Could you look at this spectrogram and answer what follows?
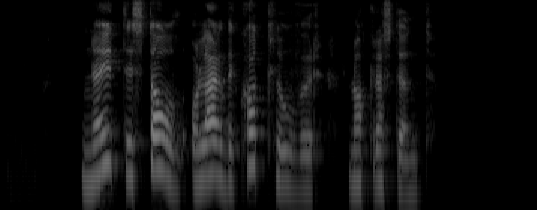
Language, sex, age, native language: Icelandic, female, 60-69, Icelandic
